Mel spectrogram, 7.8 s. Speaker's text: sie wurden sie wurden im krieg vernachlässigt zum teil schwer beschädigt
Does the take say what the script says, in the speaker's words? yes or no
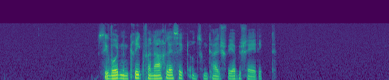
no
